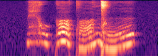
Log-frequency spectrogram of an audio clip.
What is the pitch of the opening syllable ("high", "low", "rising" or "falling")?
falling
